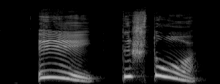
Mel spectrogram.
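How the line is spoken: Exclaiming. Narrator (Russian): воскликнула я

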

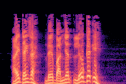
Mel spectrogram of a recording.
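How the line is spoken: Roaring. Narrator (Vietnamese): Đoàn Trường Quỷ Vu gầm thét một tiếng nói

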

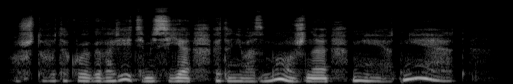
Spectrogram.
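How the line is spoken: Shaken, distraught mutter. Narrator (Russian): Не в силах решиться на что-то, в судороге этого душевного землетрясения она пробормотала

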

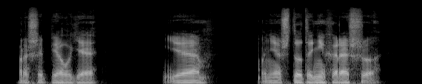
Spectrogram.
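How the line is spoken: Pained moan. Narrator (Russian): Простонал Ромка

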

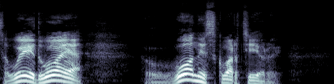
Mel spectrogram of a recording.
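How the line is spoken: Stern commanding order. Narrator (Russian): седой полицейский грозным командирским тоном отдал приказ

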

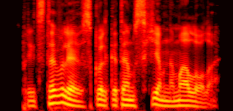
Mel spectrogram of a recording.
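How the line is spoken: Joyless hmph. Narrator (Russian): хмыкнул я невесело

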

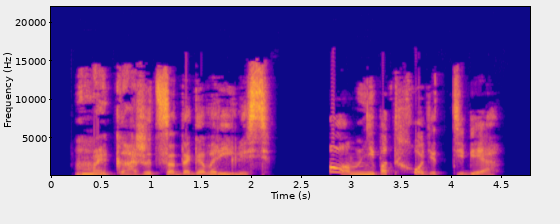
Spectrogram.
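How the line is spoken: Fearless exclamation. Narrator (Russian): Бесстрашно воскликнула Адель

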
